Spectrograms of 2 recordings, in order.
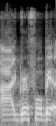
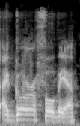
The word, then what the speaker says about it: agoraphobia: pronounce it right so it's not agrophobia it's agoraphobia it's the fear of going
